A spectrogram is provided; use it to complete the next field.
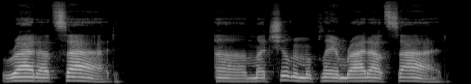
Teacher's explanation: we're not using a large range of notes in this accent we're staying in like a three note range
